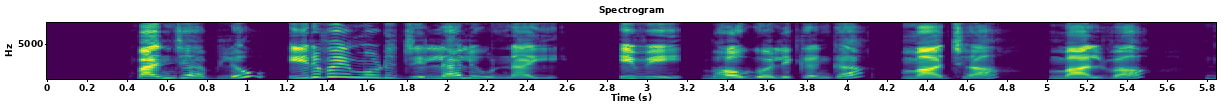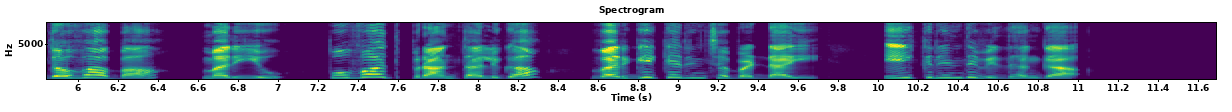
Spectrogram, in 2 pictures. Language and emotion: Telugu, neutral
